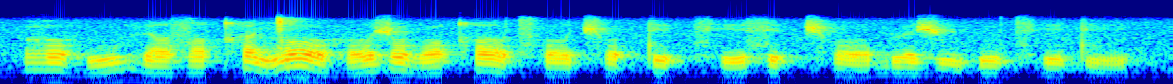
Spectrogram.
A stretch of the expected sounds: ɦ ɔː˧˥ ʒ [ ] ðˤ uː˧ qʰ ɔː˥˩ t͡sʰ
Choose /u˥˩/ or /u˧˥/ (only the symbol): u˥˩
